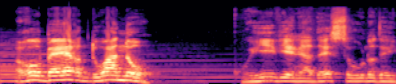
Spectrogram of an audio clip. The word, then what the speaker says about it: Doisneau: Robert Doiseneau, che poi ho scoperto che in Francia la pronuncia corretta è Doiseneau, non Doiseneau.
